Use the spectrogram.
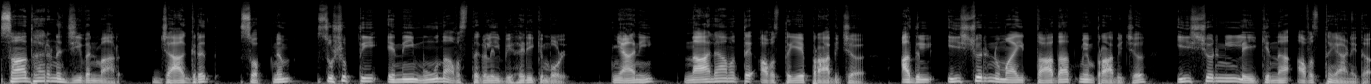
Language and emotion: Malayalam, neutral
